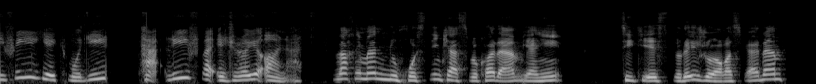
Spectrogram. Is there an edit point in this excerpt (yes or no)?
yes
